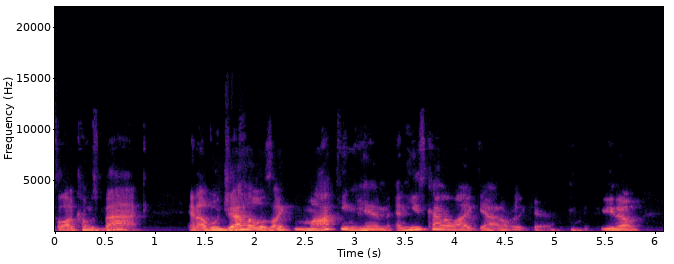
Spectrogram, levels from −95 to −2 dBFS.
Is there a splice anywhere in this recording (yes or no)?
no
